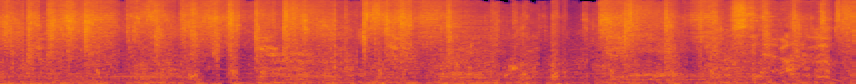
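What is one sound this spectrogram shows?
Spells crackle and burst in a fast fantasy battle.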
